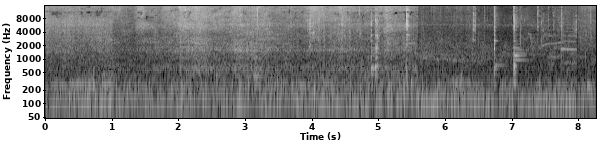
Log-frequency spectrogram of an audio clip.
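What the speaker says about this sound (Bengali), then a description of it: "জল গরম হয়ে গেছে আর শাকটাও আমি সুন্দর করে ধুয়ে নিয়ে এসেছি এবার দিয়ে দেবো হালকা সেদ্ধ করে নেব" Freshly washed garden spinach goes into hot water on the stove, giving a steady rushing, bubbling hiss with a few sharp clicks and clatters near the end.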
